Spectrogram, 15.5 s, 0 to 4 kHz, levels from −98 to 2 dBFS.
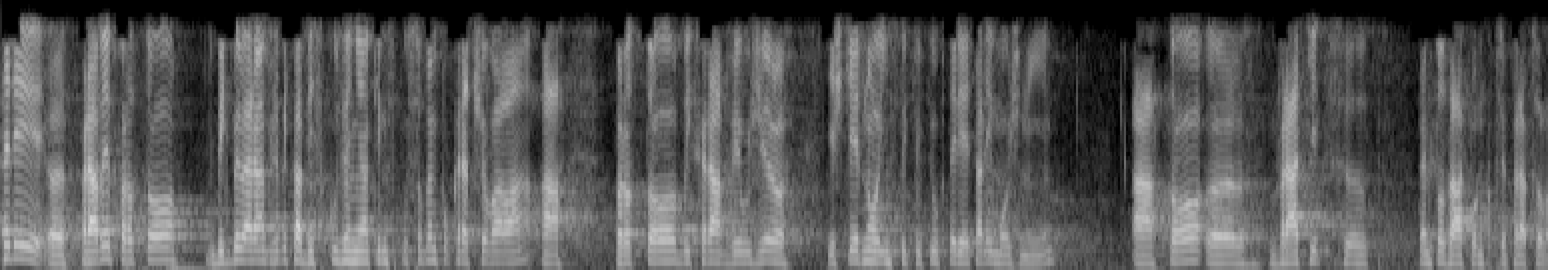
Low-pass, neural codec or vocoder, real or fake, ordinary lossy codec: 3.6 kHz; codec, 44.1 kHz, 7.8 kbps, Pupu-Codec; fake; MP3, 32 kbps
